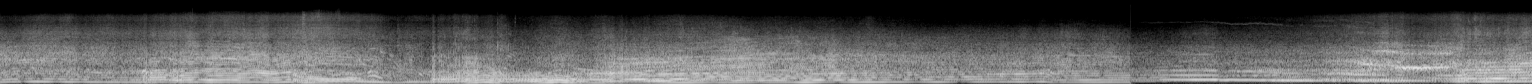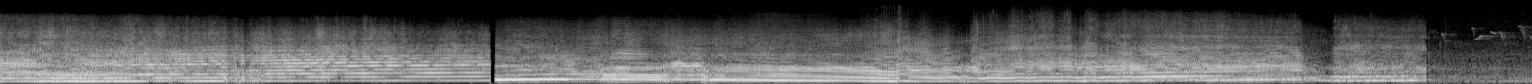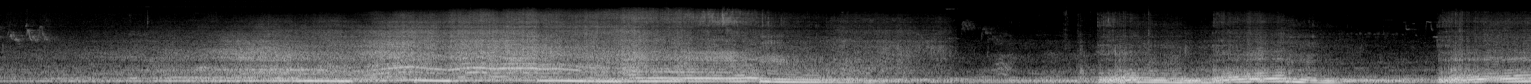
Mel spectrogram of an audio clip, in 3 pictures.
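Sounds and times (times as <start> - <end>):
rally car engines revving: 0.0 - 45.9.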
